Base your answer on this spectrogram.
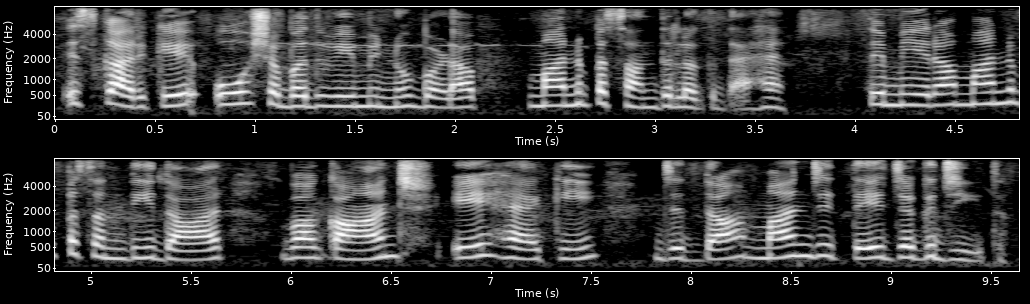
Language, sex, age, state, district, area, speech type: Punjabi, female, 18-30, Punjab, Amritsar, urban, spontaneous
